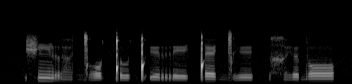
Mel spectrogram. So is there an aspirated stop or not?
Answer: no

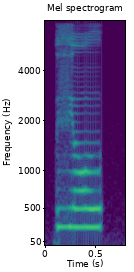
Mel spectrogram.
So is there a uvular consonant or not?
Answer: no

